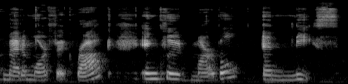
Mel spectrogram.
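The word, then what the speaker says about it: gneiss: rock include marble and nice with a silent G last type of rock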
